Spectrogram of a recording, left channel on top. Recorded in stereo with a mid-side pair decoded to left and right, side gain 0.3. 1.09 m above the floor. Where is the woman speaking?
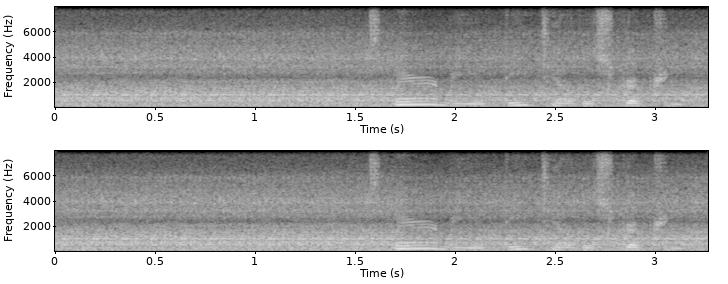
10° left.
